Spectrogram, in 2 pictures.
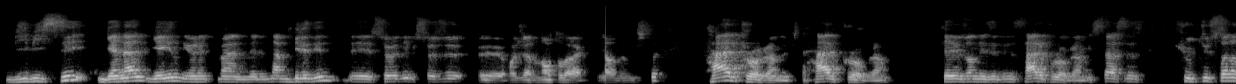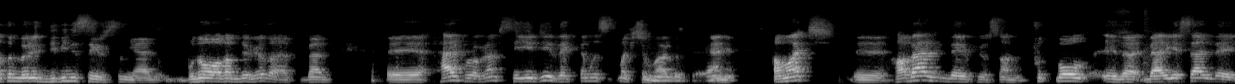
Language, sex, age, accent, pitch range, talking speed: Turkish, male, 50-69, native, 125-190 Hz, 130 wpm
